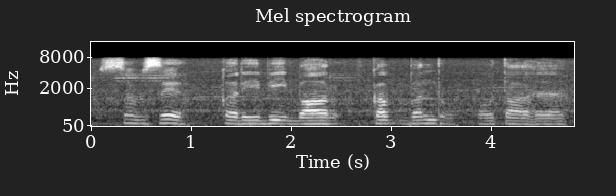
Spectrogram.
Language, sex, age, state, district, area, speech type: Urdu, male, 18-30, Delhi, Central Delhi, rural, read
